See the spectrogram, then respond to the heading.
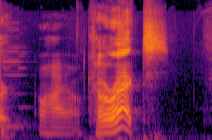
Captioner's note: buzzer beeps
